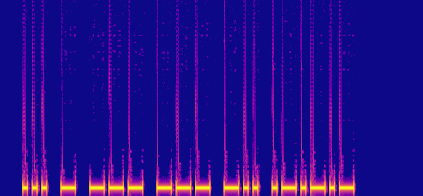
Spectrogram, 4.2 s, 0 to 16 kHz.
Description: Morse code, heard as a keyed tone, about 25 wpm, 700 Hz. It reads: STOOD.
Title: 2x Word-Spacing - Sentences from Top 500 Words - 25wpm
